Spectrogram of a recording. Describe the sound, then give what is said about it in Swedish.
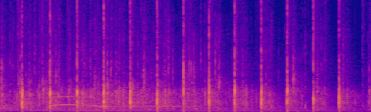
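An audience gives another round of applause, clapping together in a steady, even rhythm, roughly three sharp claps per second, with a faint murmur of voices underneath and a brief tonal call near the start. “Kan vi ge dem en applåd till?”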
